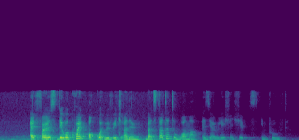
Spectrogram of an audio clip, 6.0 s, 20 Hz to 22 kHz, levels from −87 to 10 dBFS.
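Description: A speech clip, and nothing is technically wrong with it.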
